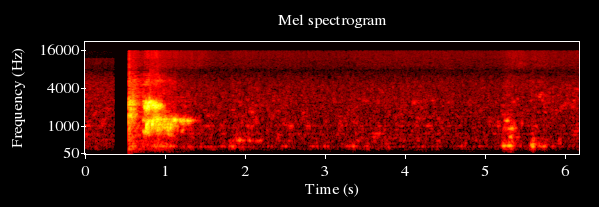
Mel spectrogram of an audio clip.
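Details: Cavalier King Charles Spaniel puppies at play in a pen, eight young littermates; one drawn-out squealing yelp opens, followed by quiet scuffling and two short, softer yips near the end.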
